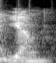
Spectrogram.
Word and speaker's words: jang: Huruf J untuk menuliskan bunyi Y seperti kata jang, yaitu penulisannya jang tapi sebetulnya membacanya yang.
